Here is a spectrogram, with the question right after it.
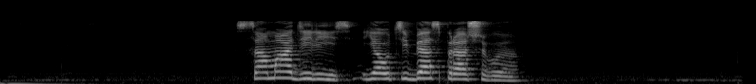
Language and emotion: Russian, angry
